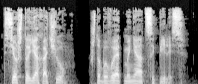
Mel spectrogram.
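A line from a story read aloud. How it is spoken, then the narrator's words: Cold interruption. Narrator (Russian): холодно перебил жрец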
